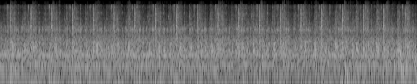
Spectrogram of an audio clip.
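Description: A sewing machine runs a seam at a steady, rapid stitching pulse, close and even throughout with no voices.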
